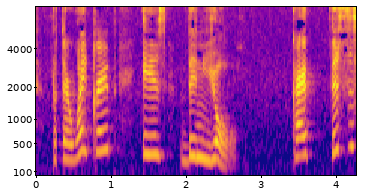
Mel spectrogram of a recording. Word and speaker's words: Vignoles: you have watched but their white grape is vignol okay this is spelled like vignoles but it's pronounced minol okay vignol now this is a very versatile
